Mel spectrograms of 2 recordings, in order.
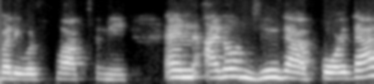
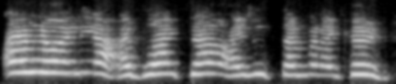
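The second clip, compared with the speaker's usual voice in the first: high-pitched, helpless mock confession; playfully exaggerated cluelessness in a high voice; retold flustered protest; 10 semitones higher than usual. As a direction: throw up your hands, voice pitched way up. Retells own flustered reply to family.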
